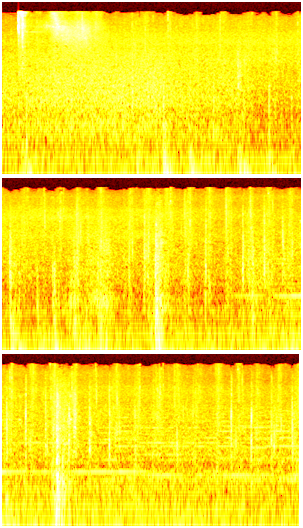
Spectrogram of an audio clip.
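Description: Footsteps run across a stone floor.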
